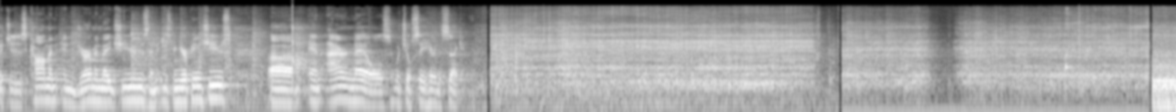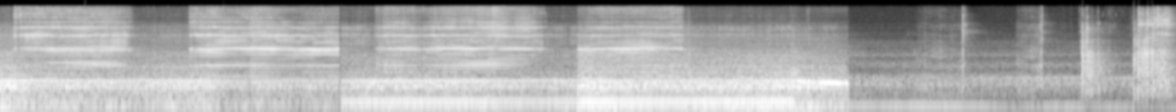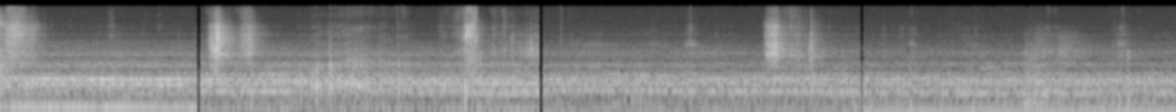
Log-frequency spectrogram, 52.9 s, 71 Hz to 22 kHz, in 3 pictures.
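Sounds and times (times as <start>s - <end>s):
shoe repair machines running: 7.4s - 30.5s.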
